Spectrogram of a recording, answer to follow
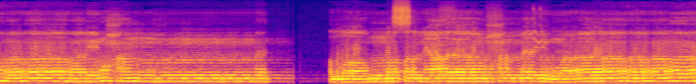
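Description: Chanted vocal music with long held, slowly gliding notes over a steady low drone. It cuts out for about half a second a little before the middle, then resumes.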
